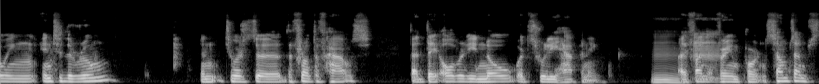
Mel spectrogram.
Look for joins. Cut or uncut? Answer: uncut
